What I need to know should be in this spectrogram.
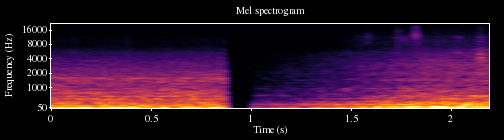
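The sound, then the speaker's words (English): Truck passing on a snowy evening road in Reno, Nevada, heard as a steady broad roar of road noise that drops out briefly partway through and then swells a little toward the end. “Ah, truck's gonna pass me.”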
